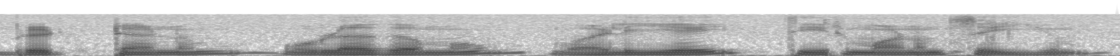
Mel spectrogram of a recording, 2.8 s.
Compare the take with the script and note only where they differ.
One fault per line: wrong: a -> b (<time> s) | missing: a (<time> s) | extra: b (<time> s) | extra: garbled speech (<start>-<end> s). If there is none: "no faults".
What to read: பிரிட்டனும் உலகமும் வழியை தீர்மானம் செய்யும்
no faults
